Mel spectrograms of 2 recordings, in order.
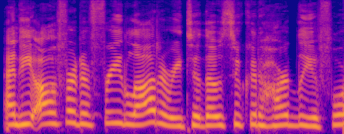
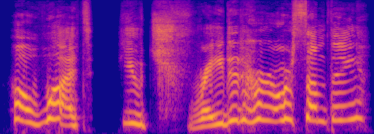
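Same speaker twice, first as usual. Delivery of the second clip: crying out; 6 semitones higher than usual. A narrator's reading. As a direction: throw the question back at them, disbelieving. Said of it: "I cried".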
